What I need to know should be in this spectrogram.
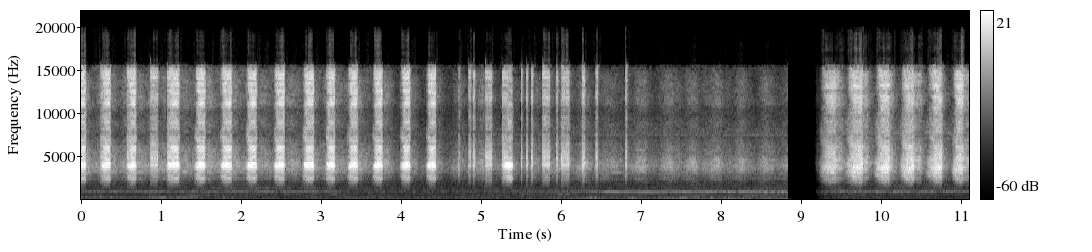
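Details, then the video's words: Fast, evenly spaced rasping pulses from cicadas, about three per second, weaken into a murmur. After a short silent break they resume loudly. A faint steady tone lies beneath. "O canto das cigarras"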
